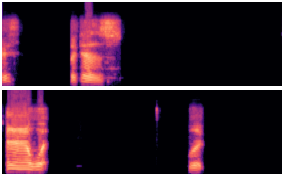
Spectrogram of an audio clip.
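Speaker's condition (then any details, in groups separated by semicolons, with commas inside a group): Facial paralysis after surgery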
